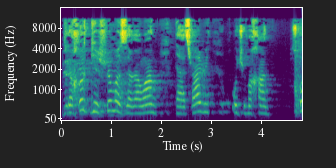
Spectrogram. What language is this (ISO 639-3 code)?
abk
